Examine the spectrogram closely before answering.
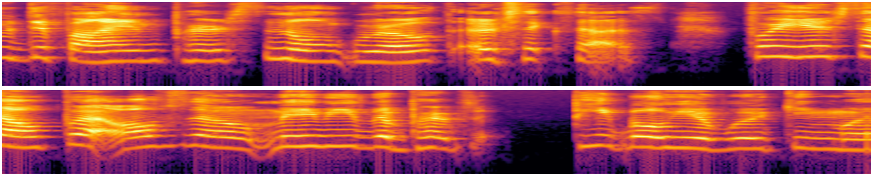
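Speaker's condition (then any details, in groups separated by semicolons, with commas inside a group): Cerebral palsy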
